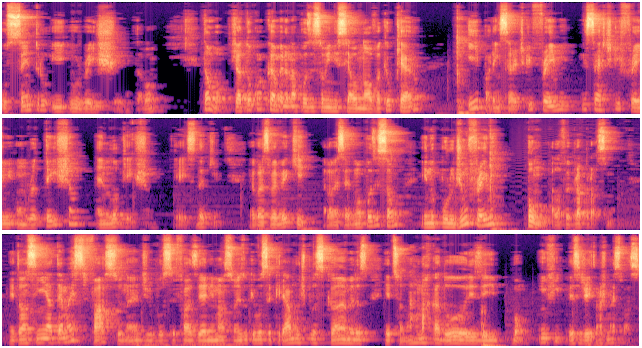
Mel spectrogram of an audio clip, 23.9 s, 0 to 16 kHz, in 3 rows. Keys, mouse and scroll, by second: 5.6 i, 11.7 Left, 14.0 Right, 17.5 Left, 18.2 Left, 18.6 Right, 23.2 Left.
